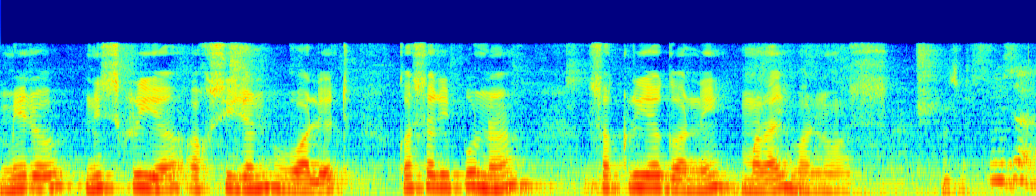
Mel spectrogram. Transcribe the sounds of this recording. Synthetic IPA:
meɾoniskrijʌʔʌksid͡zʌnwʌleʈ | kʌsʌɾipurnʌ | sʌkrijʌɡʌrnemʌlajbʱʌnːuɦos

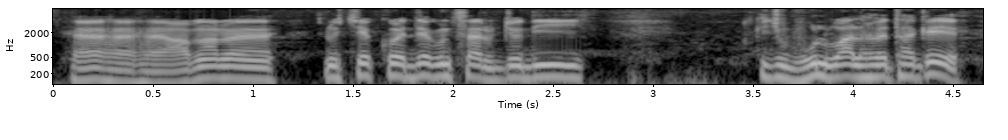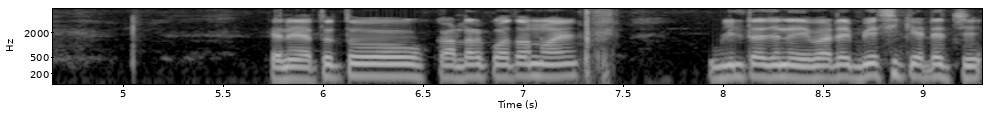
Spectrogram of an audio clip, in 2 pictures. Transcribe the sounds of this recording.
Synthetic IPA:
hɛ̃ɦɛ̃ɦɛ̃a̰pnaɾ | ɾut͡ɕekːoɾed̪ekʰunsaɾd͡ʑod̪i | kit͡ɕʰubʱulbalɦoet̪ʰak̬e | kɛnoɛt̪ot̪okaɖaɾkɔt̪ʰanɔe | bilʈad͡ʑɛneebaɾebesikɛʈet͡ɕʰe

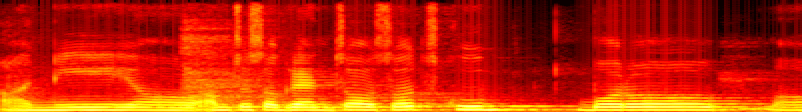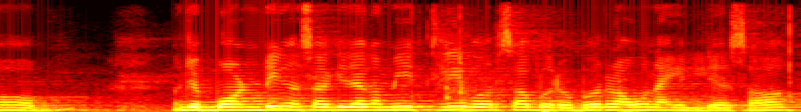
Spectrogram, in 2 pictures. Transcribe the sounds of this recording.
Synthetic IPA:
a̰nia̰mt͡ɕɔsəɡɾjãnt͡sɔːsət͡skʰuːbːɔɾɔ | m̤əɳnd͡zebɔ̃ɳɖiŋɡəsakid̪jakamiːt̪liːʋəɾsabəɾobəɾauːnailːiəsa

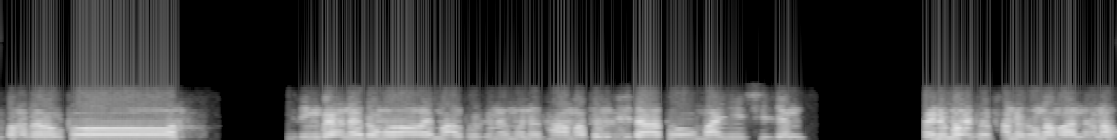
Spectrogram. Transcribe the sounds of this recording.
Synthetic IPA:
bazaɾawtʰɔ | diŋbajanɯdɔŋawajmalpʰɯɾkʰɯnɯmɯnɯtʰãmatʰɯzidatʰɔmajisizɯn | ɔjnɯmajs̬ɯpʰanɯzɔwnamantʰana

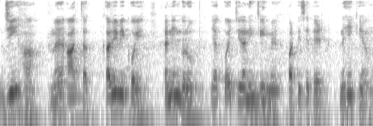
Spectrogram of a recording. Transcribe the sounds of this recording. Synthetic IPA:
d͡ʒiːɦãː | mɛ̃ːʔaːd͡ʒt̪ɐkːɐbʱibʱikoːiʈɾɛnɪ̃ŋɡɡɾuːpjakoːit͡ʃɾɛnɪ̃ŋɡt͡ʃiːd͡ʒmẽpaːɾʈɪsipeːʈ | nɐɦĩkijaɦũː

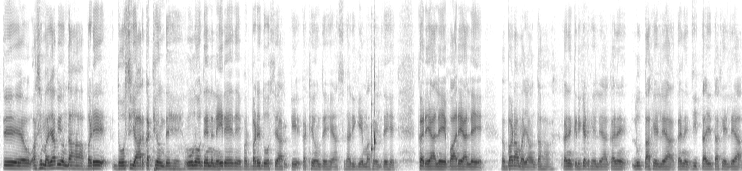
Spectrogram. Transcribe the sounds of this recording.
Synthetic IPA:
t̪eːəsĩːməd͡ʒaːbiːɦõːnd̪aːɦaːbəɽeːd̪oːst̪d͡ʒaːɾkəʈʰːeːõːnd̪eːɦeːʊːnoːd̪ɪnnəĩːɾɛed̪eːpəɾbəɽeːd̪oːst̪jaːɾkekəʈʰːeːɦõːnd̪eːɦeːəssaːɾiːɡeːmãːkʰeːld̪eːɦeːkəɾeːaːleːbaːɾeːaːleː | bəɽaːməd͡ʒaːõːnd̪aːɦaːkəd̪ẽːkɾɪk̬əʈkʰeːlejaːkəd̪ẽːluːt̪ːaːkʰeːleaːkəːd̪ẽːd͡ʒiːt̪ːaːd͡ʒiːt̪aːkʰeːld̪eaː

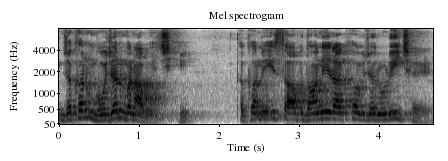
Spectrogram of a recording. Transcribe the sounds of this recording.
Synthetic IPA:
d͡ʒəkʰənbʱod͡ʒənbənaːbɛ̰t͡ʃʰi̥ | t̪əkʰənisabd̪ʱaniɾakʰəbd͡ʒəɾuɾit͡ʃʰɛ̰

